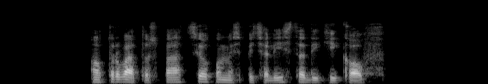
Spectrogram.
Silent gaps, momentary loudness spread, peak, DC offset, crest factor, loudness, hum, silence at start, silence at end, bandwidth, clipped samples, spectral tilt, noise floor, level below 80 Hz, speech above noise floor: none; 10 LU; -6 dBFS; under 0.1%; 22 dB; -25 LUFS; none; 0.9 s; 1.05 s; 7.8 kHz; under 0.1%; -5.5 dB/octave; under -90 dBFS; -62 dBFS; over 65 dB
